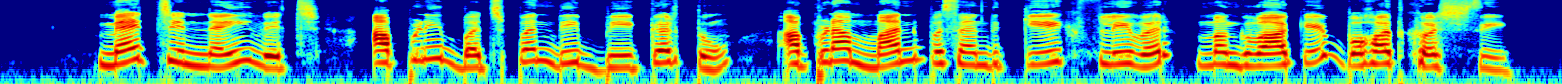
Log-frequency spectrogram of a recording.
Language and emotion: Punjabi, happy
